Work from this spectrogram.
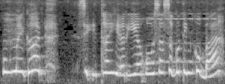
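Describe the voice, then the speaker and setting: A woman's voice: very high voice, brisk. A young woman acting as a polite, anxious student in a Filipino radio drama. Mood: nervous. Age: young adult. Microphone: studio mic.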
